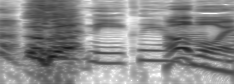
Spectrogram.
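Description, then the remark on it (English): A man clears his throat loudly: a rough, noisy rasp followed by a couple of short voiced, groaning hums, all within about two seconds. “Let me clear my throat.”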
